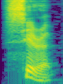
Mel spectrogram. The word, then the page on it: syrup: British English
